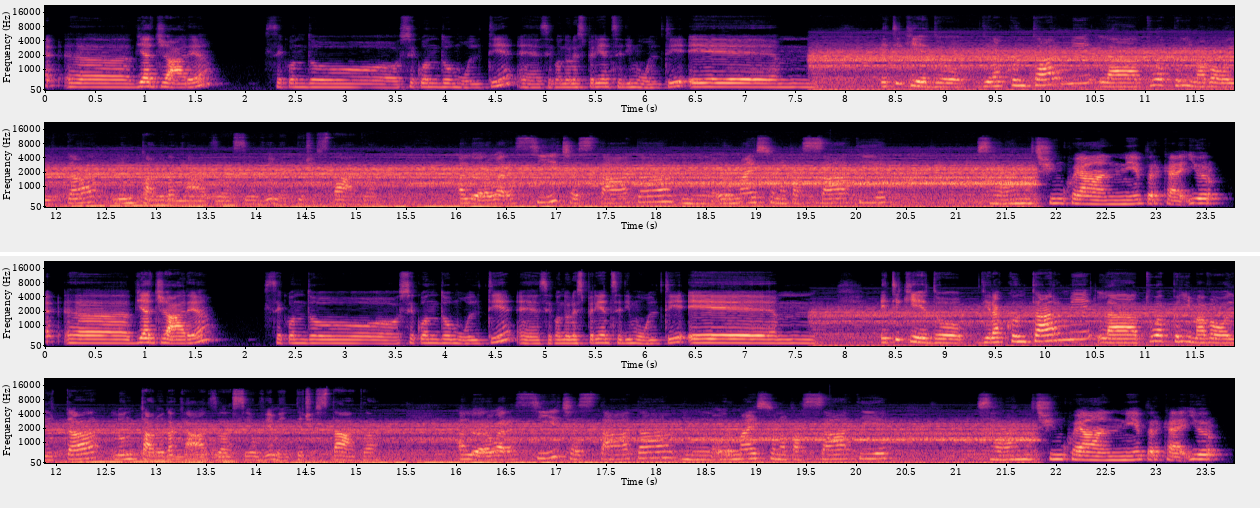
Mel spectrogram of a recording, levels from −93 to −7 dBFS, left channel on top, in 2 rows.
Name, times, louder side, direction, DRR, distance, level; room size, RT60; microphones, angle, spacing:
voice 1, 0.0-1.7 2.3-15.3, right 3 dB, 85° right, 0.5 m, -26 dB
sound 1, 7.6-21.8, left 5 dB, 60° left, 0.5 m, -29 dB
sound 2, 11.4-19.6, left 1 dB, 40° right, 1.5 m, -30 dB
voice 2, 15.5-20.3 21.2-23.5, equal, 15° left, 0.6 m, -27 dB
3.2 x 2.2 x 3.6 m
head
